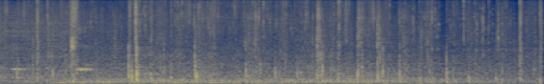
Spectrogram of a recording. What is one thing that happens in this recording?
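Footsteps scrape over rock.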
